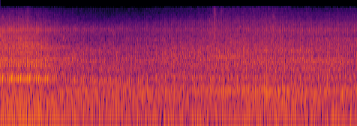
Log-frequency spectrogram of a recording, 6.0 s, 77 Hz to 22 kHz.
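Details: Hyundai ix35 diesel, cold engine warming up at idle: hard, fairly regular clatter about three per second over running noise; irregular knock appears only when cold, disappears after warm-up, dealer could not find cause.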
